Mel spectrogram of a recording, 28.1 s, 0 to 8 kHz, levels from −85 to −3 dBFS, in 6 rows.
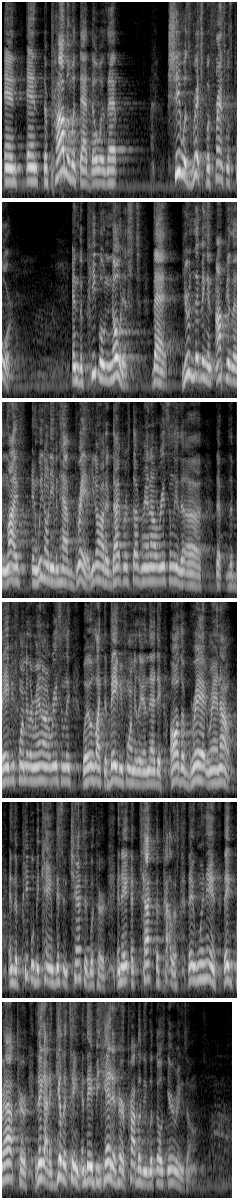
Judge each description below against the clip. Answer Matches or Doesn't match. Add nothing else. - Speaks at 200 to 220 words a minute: Matches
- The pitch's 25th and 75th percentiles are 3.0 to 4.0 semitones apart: Matches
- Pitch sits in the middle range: Matches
